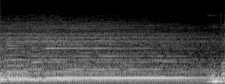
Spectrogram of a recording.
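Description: Live rock band holding a guitar chord that rings steadily, with no singing, easing off slightly near the end.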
